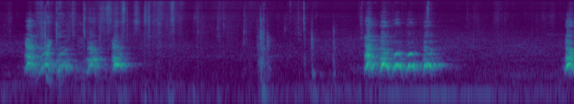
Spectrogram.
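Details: A domestic dog left on a balcony, where it barks for hours on end, gives short, harsh barks in bursts, pausing between clusters.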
